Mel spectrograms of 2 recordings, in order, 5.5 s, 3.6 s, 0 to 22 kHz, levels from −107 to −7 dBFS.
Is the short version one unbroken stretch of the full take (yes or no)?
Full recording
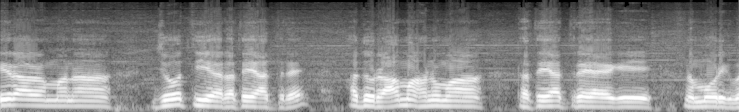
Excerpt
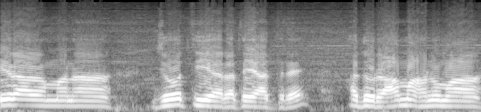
yes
